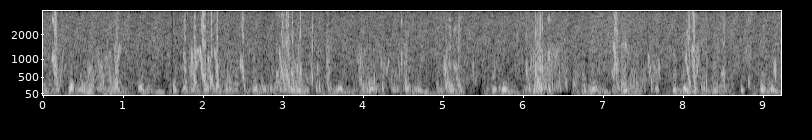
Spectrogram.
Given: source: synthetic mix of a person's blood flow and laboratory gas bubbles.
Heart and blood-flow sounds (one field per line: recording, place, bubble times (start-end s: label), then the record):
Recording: Doppler ultrasound of blood flow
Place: precordium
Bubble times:
0.10-0.26 s: bubbles
0.45-1.00 s: bubbles
1.59-1.70 s: bubbles
1.74-2.24 s: bubbles
2.26-2.56 s: bubbles
2.70-3.61 s: bubbles
3.86-4.60 s: bubbles
4.91-4.96 s: bubbles
4.99-5.29 s: bubbles
5.35-5.45 s: bubbles
6.02-6.71 s: bubbles
7.10-7.74 s: bubbles
7.97-8.34 s: bubbles
8.46-8.59 s: bubbles
8.70-8.87 s: bubbles
9.10-9.20 s: bubbles
From the record:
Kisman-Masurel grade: 342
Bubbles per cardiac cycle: rolling drumbeat, 9 or more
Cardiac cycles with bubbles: 100%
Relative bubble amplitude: moderate (0.250 to 0.450)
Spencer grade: 3 (all of the cardiac periods contain showers or single bubble signals, but not dominating or overriding the cardiac motion signals)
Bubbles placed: only in the low amplitude regions of the cardiac cycle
